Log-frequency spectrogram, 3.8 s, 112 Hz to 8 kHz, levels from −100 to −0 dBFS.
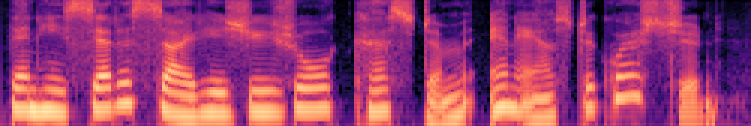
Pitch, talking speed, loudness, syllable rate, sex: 195 Hz, 175 wpm, -19 LUFS, 5.1 syllables/s, female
